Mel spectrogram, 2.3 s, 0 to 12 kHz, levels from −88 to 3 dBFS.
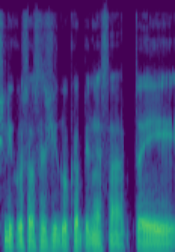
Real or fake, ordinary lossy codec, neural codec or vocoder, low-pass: real; Opus, 24 kbps; none; 9.9 kHz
